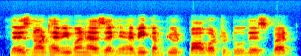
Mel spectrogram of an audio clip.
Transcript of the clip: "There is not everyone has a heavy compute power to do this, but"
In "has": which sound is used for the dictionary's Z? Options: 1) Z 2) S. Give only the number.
1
